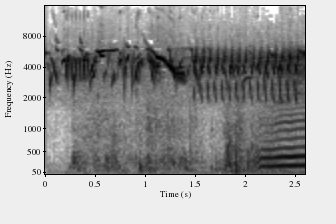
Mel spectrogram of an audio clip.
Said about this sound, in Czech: Je to krása, když vás vzbudí jemný ptačí zpěv, který potichonku proniká do snu.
